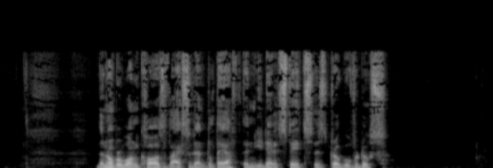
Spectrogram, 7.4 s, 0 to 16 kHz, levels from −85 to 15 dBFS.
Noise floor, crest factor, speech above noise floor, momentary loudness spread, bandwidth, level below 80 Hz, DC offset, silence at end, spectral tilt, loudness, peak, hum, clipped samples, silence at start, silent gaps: -78 dBFS; 24 dB; 55 dB; 8 LU; 11.5 kHz; -42 dBFS; under 0.1%; 1.6 s; -4.5 dB/octave; -24 LUFS; -2 dBFS; none; under 0.1%; 1.45 s; none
